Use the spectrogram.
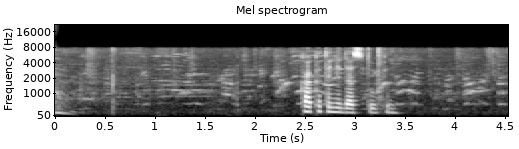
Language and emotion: Russian, neutral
